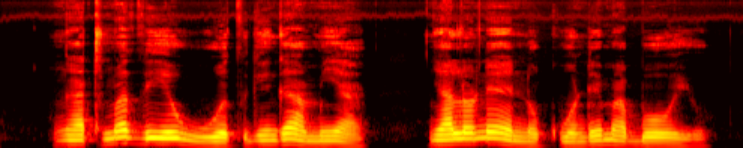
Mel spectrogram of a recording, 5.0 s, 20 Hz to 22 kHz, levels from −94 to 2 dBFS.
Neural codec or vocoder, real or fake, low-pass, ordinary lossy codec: none; real; none; none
